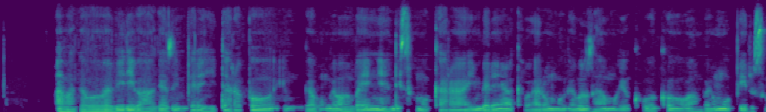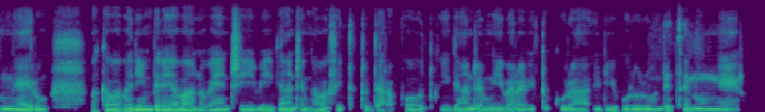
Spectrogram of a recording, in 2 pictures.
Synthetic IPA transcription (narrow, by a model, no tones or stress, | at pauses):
aβaɡaβoβaβiɾiβahaɡazimbe̞ɾe̞jidaɾapoḭmuɡa̰βumwewaːmbajḛmɲeːndisomṵkʰaɾaḭmbe̞̰ɾe̞̰jaβakʰḁβa̰a̰ɾṵmuɡaβozaːmujokʰuβokʰo̞wa̰ːmbajemupiɾusumŋeːɾuβakaβaβaɾimbe̞ɾe̞jaβaːn̥huβe̞ːnʃiβiːɡaːnd͡ʒemŋaβafitu̥tudaɾa̰pʰotwiːɡaːnd͡ʒe̞mŋiːβaɾaɾitukuɾaiɾjuβuɾuɾunde̞t͡se̞numŋwe̞ːɾu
